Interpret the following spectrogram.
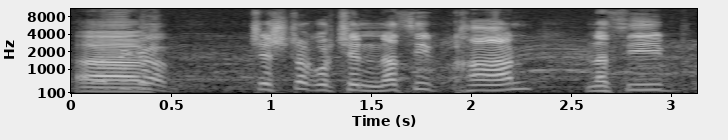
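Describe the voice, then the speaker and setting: A man giving excitable live football commentary that builds to shouted calls. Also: high voice, measured pace. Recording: outdoor crowd noise behind the voice. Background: outdoor stadium crowd.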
